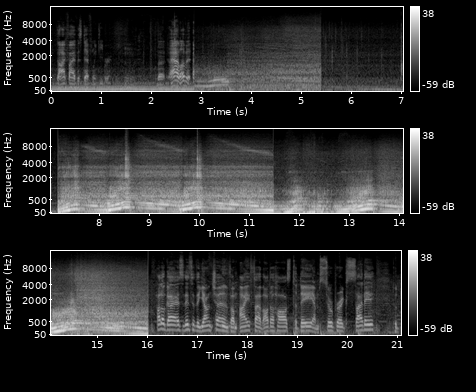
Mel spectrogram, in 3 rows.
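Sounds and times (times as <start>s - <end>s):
car engine revving: 2.8s - 5.4s, 7.2s - 16.0s
exhaust pops: 5.3s - 16.0s.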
